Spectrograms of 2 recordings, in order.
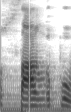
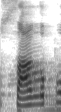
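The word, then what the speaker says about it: Tsangpo: तो इसको आपको याद रखना है कि इसको सांगपो बोला जाता है ना? अगर टी लिखा होगा तो टी साइलेंट हो जाता है ना? तो सांगपो आपको याद रखना है कि इसको क्या बोलेंगे? सांगपो बोलेंगे।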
